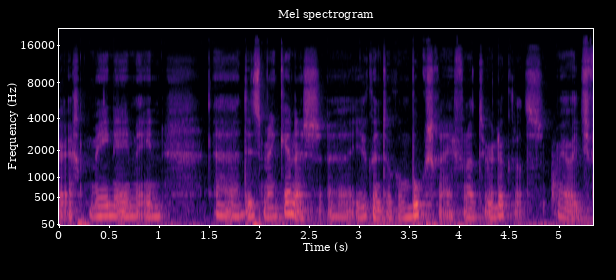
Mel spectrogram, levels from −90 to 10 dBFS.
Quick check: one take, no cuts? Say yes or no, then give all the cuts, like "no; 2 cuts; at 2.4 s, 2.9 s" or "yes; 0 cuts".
yes; 0 cuts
